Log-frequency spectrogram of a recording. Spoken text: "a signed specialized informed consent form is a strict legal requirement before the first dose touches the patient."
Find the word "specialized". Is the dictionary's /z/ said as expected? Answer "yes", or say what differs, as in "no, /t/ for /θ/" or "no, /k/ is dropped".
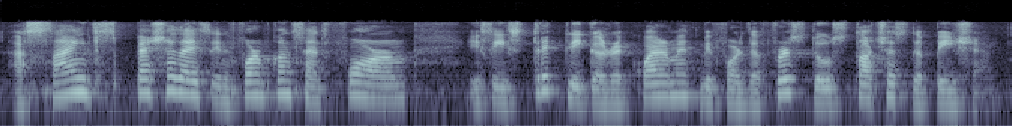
no, /s/ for /z/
